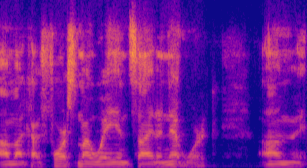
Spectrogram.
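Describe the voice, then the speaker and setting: In a Spanish accent, a man talks with a fairly low pitch. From Ecuador. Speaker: music industry professional. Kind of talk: panel talk. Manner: halting. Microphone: connection freezing.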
